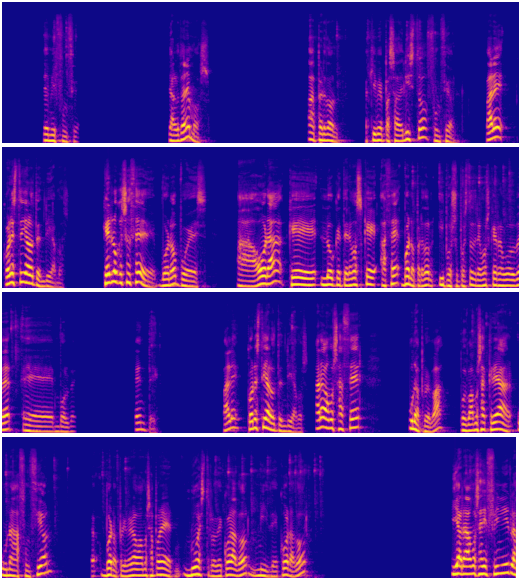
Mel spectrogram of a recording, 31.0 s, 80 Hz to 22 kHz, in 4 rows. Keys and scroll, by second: 0.0-2.5 typing, 6.0 typing, 6.3 Escape, 15.3-18.1 typing, 18.2 Return, 18.5 Escape, 27.7-29.1 typing.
